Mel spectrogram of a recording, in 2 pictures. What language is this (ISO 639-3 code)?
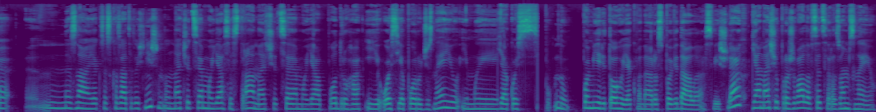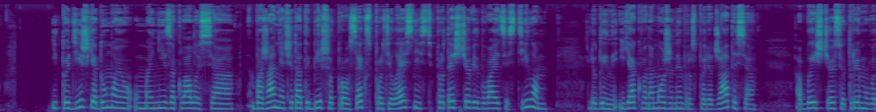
ukr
